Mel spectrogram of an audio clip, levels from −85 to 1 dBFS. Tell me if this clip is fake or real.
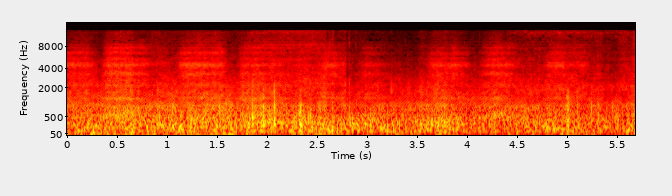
fake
